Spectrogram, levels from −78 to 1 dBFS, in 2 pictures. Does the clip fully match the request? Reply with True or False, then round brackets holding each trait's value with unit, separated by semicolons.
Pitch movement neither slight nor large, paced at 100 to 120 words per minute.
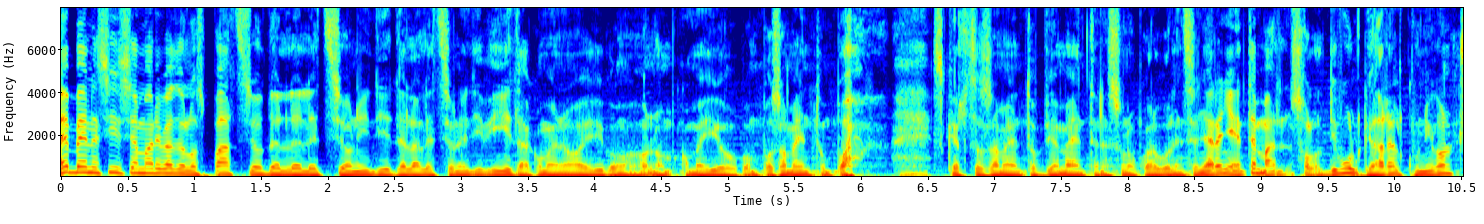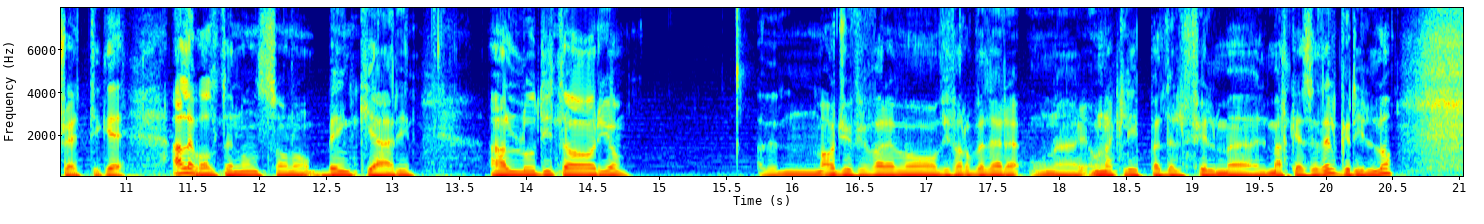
False (3.6 semitones; 155 wpm)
